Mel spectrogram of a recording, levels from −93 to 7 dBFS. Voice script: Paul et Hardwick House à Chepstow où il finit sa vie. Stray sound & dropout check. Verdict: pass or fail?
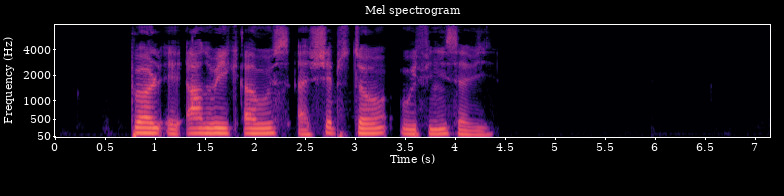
pass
